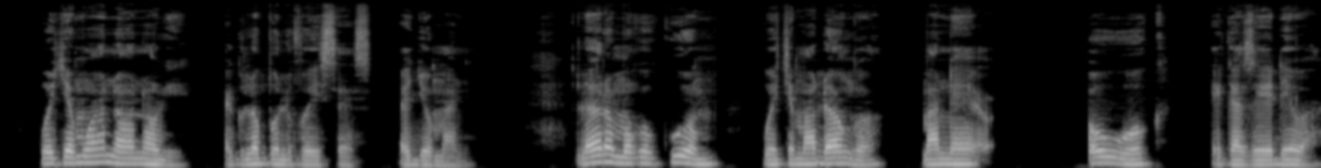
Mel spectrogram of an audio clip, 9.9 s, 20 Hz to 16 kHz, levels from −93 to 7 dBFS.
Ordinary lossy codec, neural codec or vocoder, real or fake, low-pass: none; none; real; 14.4 kHz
